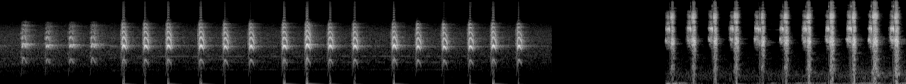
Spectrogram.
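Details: Rapid squirrel chatter of sharp, clicking notes about three per second, stopping for a moment of silence, then resuming louder and higher in a second burst.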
